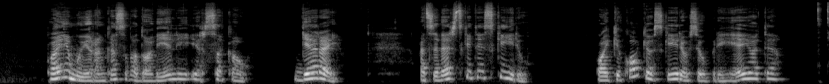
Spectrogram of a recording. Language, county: Lithuanian, Alytus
